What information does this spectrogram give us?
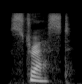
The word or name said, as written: stressed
